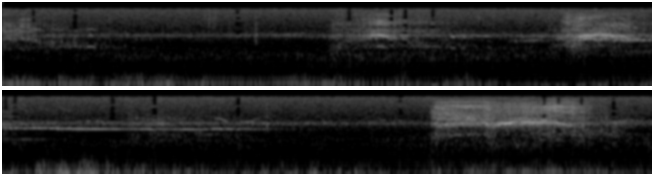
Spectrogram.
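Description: Several short, harsh bird calls, the longest near the end, over a low wind rumble on the microphone; a thin whistle sounds for about two seconds in the middle.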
